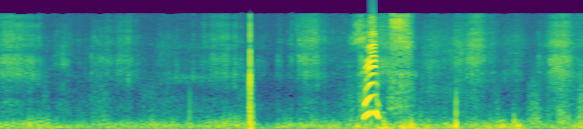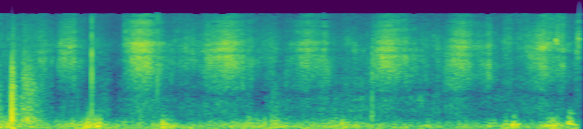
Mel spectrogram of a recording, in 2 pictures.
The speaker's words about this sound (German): Gott, meine Hunde schreien. Kleiner Moment. Hey!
